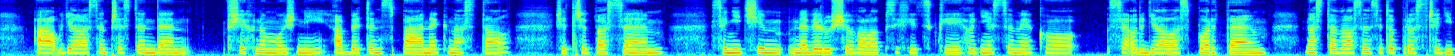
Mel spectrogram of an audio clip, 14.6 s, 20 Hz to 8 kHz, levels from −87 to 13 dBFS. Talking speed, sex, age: 125 wpm, female, 20-39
